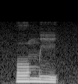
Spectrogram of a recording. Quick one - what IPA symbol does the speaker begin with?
o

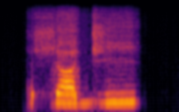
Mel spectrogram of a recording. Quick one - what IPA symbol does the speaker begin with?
ʃ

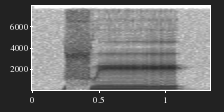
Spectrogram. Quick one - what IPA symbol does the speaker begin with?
sʷ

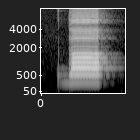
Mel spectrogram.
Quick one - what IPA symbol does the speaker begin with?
ɡ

